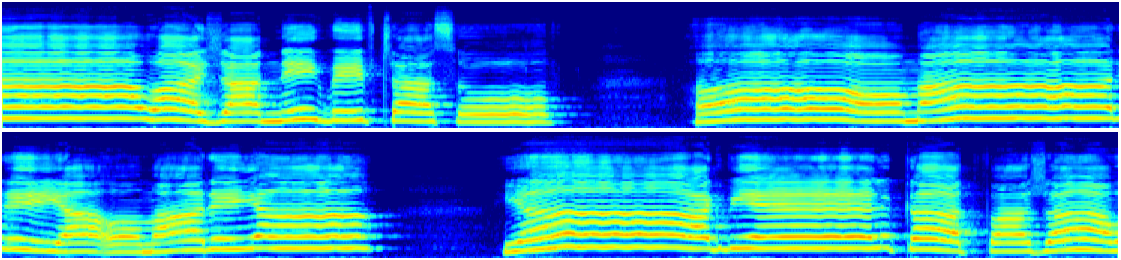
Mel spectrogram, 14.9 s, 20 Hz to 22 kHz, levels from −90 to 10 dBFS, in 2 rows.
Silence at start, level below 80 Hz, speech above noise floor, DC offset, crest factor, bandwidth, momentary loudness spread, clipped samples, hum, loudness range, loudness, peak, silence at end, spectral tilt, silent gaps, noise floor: 0 s; -64 dBFS; 47 dB; under 0.1%; 10 dB; 13.5 kHz; 7 LU; under 0.1%; none; 5 LU; -19 LUFS; -10 dBFS; 0 s; -2 dB/octave; none; -67 dBFS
